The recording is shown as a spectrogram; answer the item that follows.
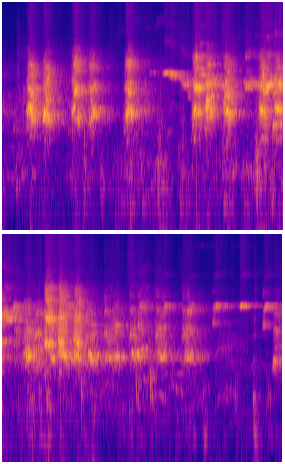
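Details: Several small dogs and puppies in a shelter kennel barking and yipping together in quick, uneven bursts, high-pitched and crowded, with a steady din of many voices throughout.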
